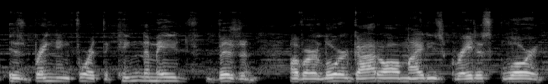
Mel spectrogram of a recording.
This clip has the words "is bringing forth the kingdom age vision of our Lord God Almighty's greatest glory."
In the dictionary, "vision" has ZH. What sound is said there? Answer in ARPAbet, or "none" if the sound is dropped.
ZH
